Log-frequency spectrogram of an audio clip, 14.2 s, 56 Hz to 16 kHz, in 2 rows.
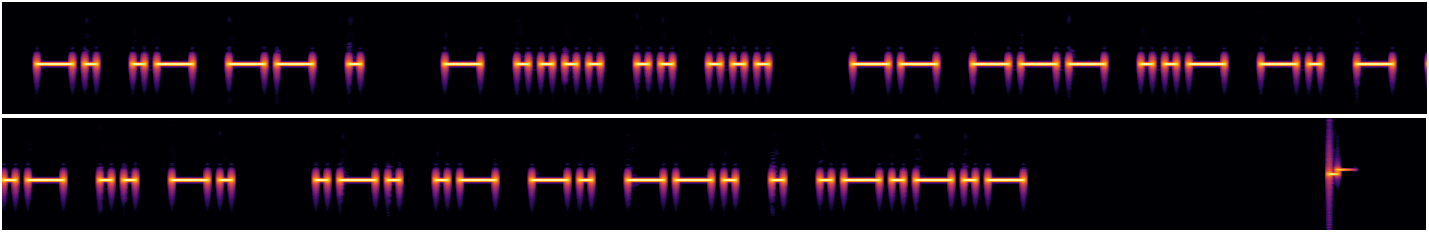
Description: Morse code, heard as a keyed tone, about 21 wpm, 700 Hz. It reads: NAME THIS MOUNTAIN RANGE.
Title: Sentences from Top 1000 Words - Review Part 4 - 20wpm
